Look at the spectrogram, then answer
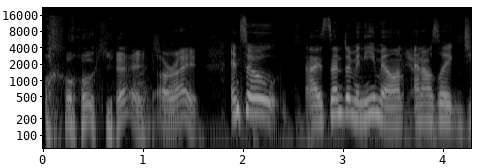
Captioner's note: laughs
